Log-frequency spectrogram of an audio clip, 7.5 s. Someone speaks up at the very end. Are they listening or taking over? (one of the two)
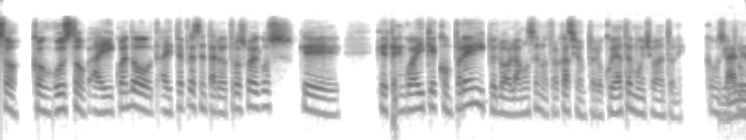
taking over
